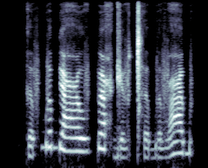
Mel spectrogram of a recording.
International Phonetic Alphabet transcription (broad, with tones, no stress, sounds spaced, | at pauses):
k ə˩ f b ə˥ b ɾʲ ə˥ ʕ o˥ v p œ˥ ħ ɡʲ œ˩ v ǀʰ ə˩ b ə˩ v ʕ ə˥ b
